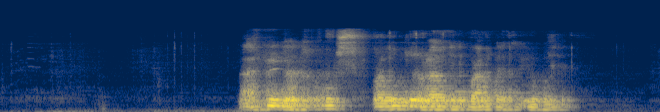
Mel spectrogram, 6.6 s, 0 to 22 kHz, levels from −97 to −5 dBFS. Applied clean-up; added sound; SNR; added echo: neural mask model DeepFilterNet 3.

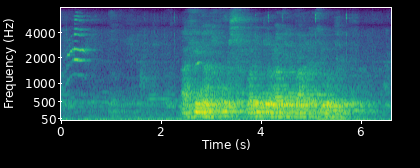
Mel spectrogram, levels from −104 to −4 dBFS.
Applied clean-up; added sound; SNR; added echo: none; Cat; 18 dB; reverberation time 2.2 s.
